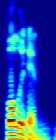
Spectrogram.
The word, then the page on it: bulletin: American English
